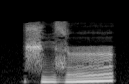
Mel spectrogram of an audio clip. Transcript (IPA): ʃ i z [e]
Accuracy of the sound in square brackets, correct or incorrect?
incorrect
